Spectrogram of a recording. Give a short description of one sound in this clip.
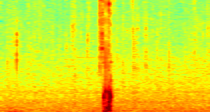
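A short interface click sounds.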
